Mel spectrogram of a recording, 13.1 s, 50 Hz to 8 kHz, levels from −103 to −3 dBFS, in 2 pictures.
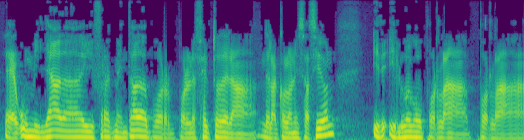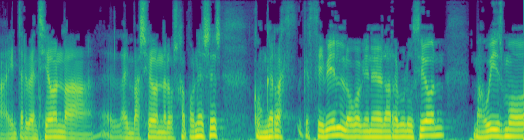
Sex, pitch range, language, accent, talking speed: male, 120-145 Hz, Spanish, Spanish, 160 wpm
